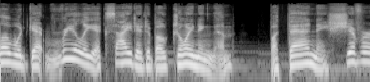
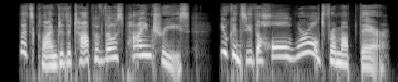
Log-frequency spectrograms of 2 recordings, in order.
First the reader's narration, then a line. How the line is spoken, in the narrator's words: Lily the Bird would chirp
